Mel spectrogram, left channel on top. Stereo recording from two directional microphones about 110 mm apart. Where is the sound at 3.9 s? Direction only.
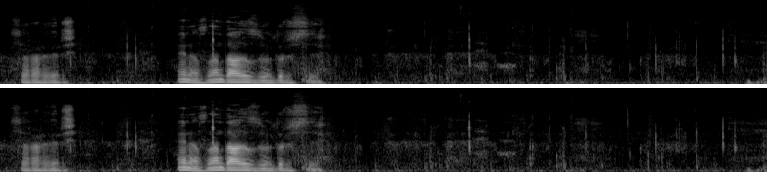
40° left (ahead or behind).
